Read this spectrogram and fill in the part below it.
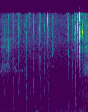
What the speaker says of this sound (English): My fingers fly across the keyboard.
